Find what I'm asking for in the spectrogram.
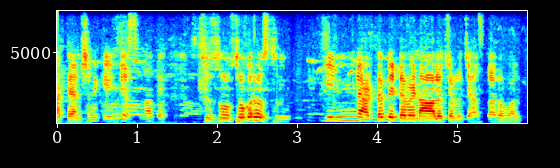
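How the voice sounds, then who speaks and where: A middle-aged woman giving a spiritual meditation class in an earnest, preaching way, full of rhetorical questions. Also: mid-range voice. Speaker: meditation teacher. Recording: dull lo-fi recording, faint noise.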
